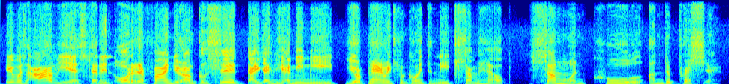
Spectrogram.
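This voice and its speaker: Goofy, doting sloth with swooping pitch. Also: male voice, expressive, measured pace, hardly any pauses, noisy background. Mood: dramatic storytelling. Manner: rambling, fussy, doting storyteller. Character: goofy, sentimental male sloth uncle telling baby a story. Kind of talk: animated film character narration.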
